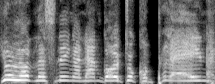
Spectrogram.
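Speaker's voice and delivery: put-on complaining tone in a very high French accent. Retelling a woman's complaint on a train to Oxford, imitating a French accent. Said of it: "She had a French accent, so we'll add that bit to it".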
